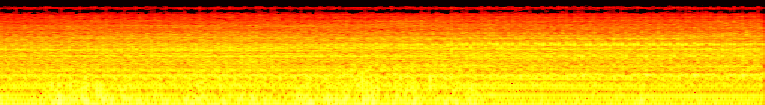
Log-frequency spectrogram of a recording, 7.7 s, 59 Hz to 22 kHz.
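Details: 2012 Toyota Kijang Innova G diesel, manual, first owner, engine bay open, idling with AC on: smooth even diesel clatter at steady idle, no misses, knocks or wavering; valves and combustion judged normal.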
